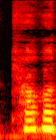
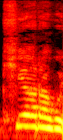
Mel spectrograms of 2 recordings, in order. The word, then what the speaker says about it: きゃ: 우리나라 발음으로 한번 해보면 키에다가 더하기 야 한 발음으로 하면 뭐가 된다 캬가 돼요 그죠 이거를 키아라고 읽으면 안 돼요 키아는 이렇게 쓰는 거잖아요 그래서 기아가 아니고 4라는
